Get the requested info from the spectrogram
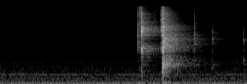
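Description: Drink can cracked open: a sharp click, then a louder snap with a short fizzing hiss.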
